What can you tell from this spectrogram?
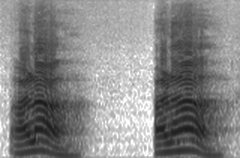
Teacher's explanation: जीभ ऊपर की ओर फेंक रहा है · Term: उत्क्षिप्त व्यंजन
